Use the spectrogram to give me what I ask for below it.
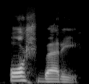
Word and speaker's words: Forsberg: Peter Forsberg is actually Foshberry.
